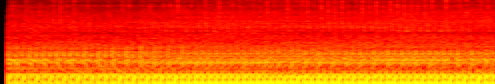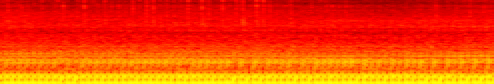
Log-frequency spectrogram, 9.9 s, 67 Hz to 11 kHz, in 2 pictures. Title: Ninja 250 ticking sound?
